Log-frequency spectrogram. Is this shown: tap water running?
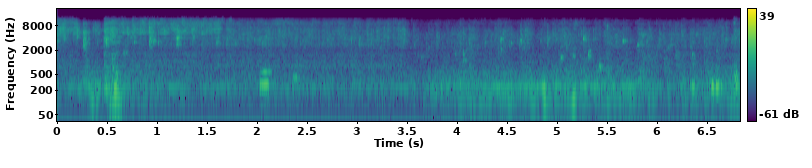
yes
